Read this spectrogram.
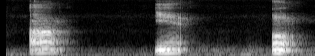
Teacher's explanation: Jadi letaknya ain ini di tengah-tengah tenggorokan.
